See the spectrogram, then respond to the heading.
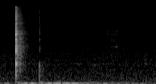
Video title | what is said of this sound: New Bee £6 Headset Stand Unboxing | it feels like plastic and it sounds like plastic so I'm gonna say it's plastic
